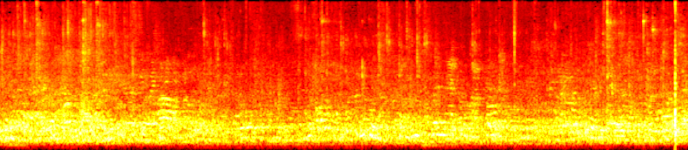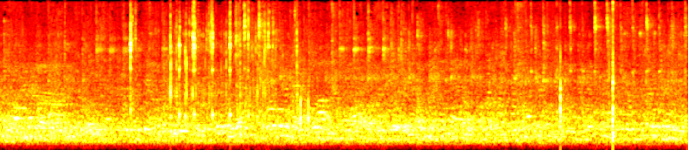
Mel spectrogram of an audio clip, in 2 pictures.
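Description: Plastic checkers click as they slide and tap on a wooden board.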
